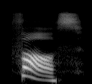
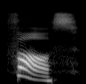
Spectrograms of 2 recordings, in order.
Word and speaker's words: farce: Now let us understand the pronunciation. Farce. Farce.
